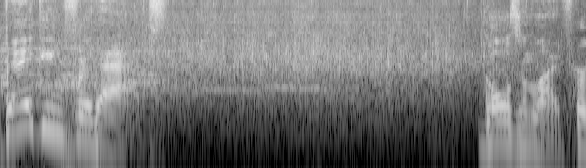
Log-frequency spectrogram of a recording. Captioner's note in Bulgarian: силни аплодисменти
